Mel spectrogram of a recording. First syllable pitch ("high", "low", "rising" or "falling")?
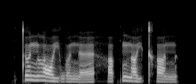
high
